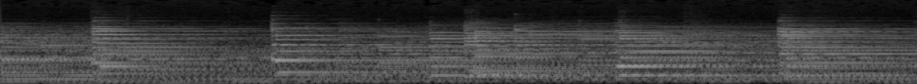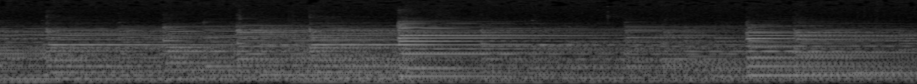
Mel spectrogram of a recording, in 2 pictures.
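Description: Solo grand piano playing a fast, dense classical passage: quick runs of notes higher up over sustained bass notes.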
